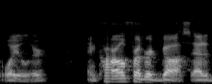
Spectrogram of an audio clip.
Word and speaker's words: Euler: It looks like it's pronounced Euler, but it's actually pronounced Euler.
